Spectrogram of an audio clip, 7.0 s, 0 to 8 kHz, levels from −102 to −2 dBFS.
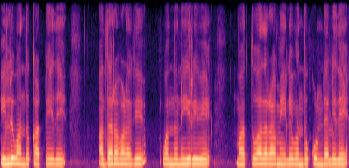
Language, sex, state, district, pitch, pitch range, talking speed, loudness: Kannada, female, Karnataka, Bidar, 245 Hz, 240-250 Hz, 120 wpm, -16 LUFS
